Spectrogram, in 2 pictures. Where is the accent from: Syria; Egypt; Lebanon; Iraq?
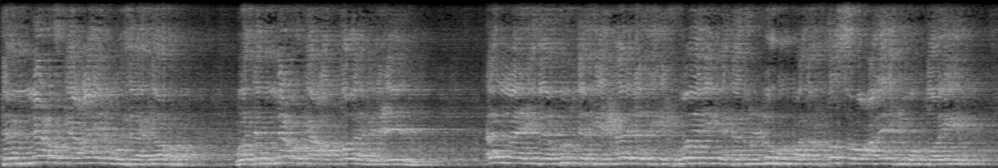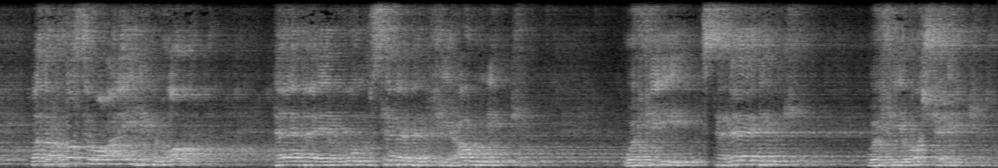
Egypt; واجعل بلادنا مصر آمنة مطمئنة سخاء رخاء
